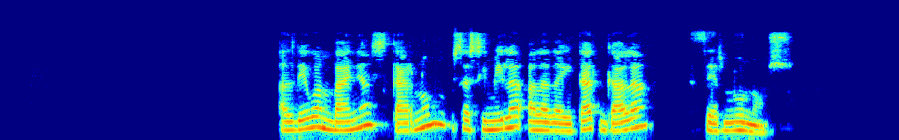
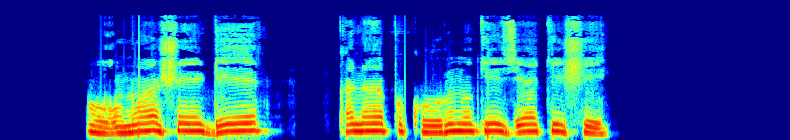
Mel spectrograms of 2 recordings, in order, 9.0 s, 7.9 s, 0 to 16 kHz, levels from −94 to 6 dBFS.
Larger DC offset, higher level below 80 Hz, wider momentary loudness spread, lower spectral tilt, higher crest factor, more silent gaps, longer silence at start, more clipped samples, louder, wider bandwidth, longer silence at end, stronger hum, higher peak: neither; second, -64 dBFS vs -44 dBFS; about the same, 9 LU vs 7 LU; second, -5.5 dB/octave vs -8 dB/octave; first, 18 dB vs 12 dB; second, none vs 2.96-3.15 s; first, 2.8 s vs 0.85 s; neither; second, -21 LUFS vs -10 LUFS; second, 7.6 kHz vs 10 kHz; second, 1.15 s vs 1.85 s; neither; second, -6 dBFS vs 0 dBFS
